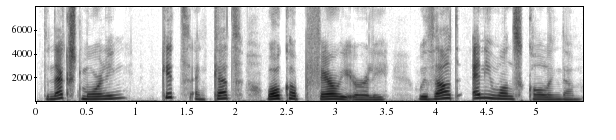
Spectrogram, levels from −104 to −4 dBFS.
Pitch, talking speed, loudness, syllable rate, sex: 220 Hz, 165 wpm, -21 LUFS, 5.1 syllables/s, female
